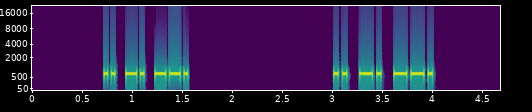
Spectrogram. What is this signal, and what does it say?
Morse code, heard as a keyed tone, about 37 wpm, 700 Hz. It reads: ING ING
